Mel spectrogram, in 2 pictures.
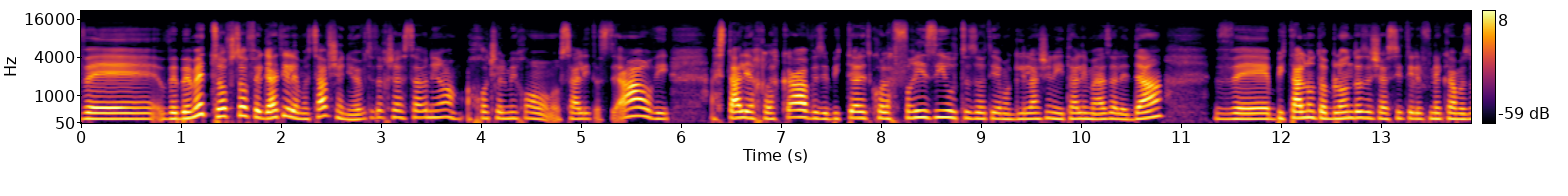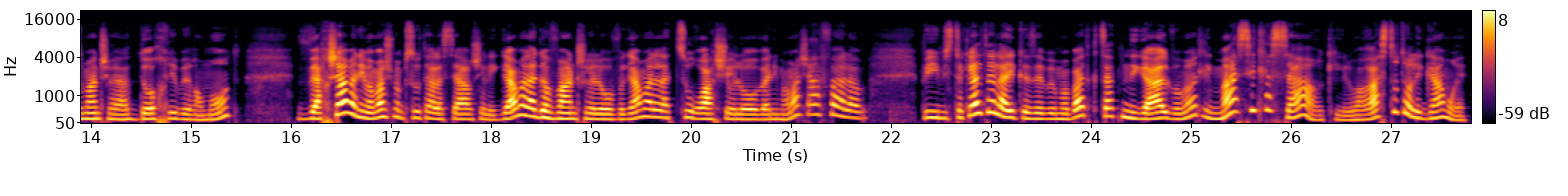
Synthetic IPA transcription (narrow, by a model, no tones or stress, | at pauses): ve̞ve̞be̞ːme̞tso̞fso̞fe̞ɡatile̞mat͡savʃeanio̞evet̪et̪eχʃeaseaʁniʁaaχo̞tʃe̞lmiχoo̰salietasḛʔaʁviast̪aliaχlakave̞ze̞bite̞let̚ko̞lafʁizijutazo̞tiamaɡilaʃeniːtalime̞azaleda | ve̞bitalnuetablo̞ndaze̞ʃeasitilifne̞jkamazmanʃeajado̞χibe̞ʁamo̞t | veaχʃavanimamaʃmabsut̪aːlaseaʁʃe̞liɡamalaɡavanʃe̞lo̞ve̞ɡamalat͡suʁaʃe̞lo̞veanimamaʃafaːlav | veimist̪ake̞lt̪alajkaze̞be̞mabatkt͡sat̪niɡalveo̞me̞ʁetlimaːsit̪laseaʁkʰiiluaʁast̪oto̞le̞ɡamʁe̞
